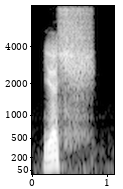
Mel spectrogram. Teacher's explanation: karena dia bersifat rokhawah, suaranya tahan, dan juga bersifat tafashi, jadi suara shinnya harus jelas. Yash, jangan yash, enggak. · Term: shin sukun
